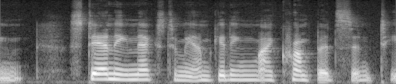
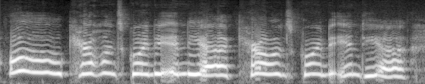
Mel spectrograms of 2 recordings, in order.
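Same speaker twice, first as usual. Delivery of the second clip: high, louder, gushing mock friends' chorus; excited friends; 13 semitones higher, 5 dB louder than usual. Friends at the meeting, gleefully spreading the news, high and excited. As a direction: squeal it like giddy friends passing news. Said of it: "They're like".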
